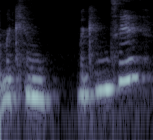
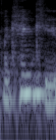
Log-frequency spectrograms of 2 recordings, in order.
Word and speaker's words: McKinty: believe it is, Adrian McKinty? I think that's how you say it. I almost said McKinkey then.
